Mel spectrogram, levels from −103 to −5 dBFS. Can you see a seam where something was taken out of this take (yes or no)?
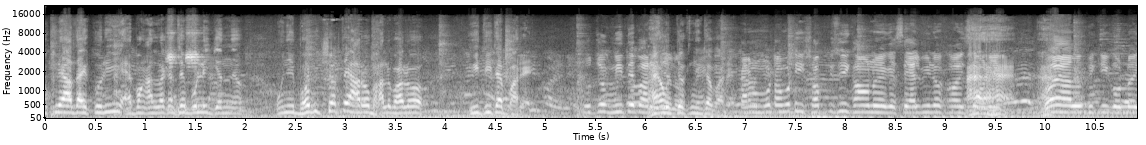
no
